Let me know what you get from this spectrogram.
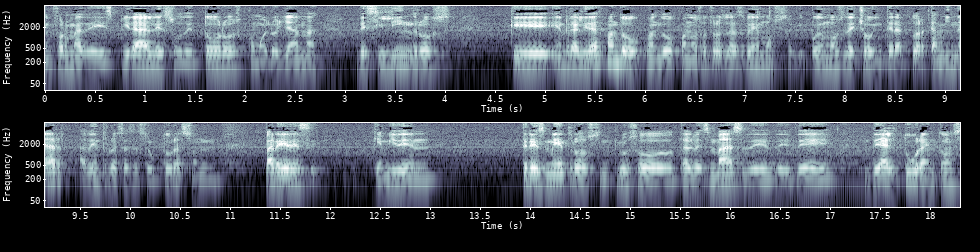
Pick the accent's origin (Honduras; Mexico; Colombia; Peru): Mexico; now in Paris, France; Yo soy mexicano, pero bueno, vivo en París actualmente por razones de estudio y de trabajo.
